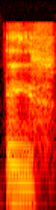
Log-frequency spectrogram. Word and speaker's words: Aaez: It's pronounced Ace. It's spelled A A E Z.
